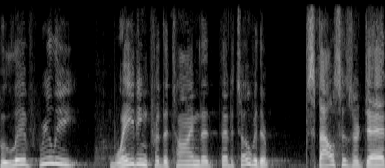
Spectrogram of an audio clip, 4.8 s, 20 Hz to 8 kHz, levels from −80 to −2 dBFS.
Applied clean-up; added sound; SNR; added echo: none; none; none; none.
